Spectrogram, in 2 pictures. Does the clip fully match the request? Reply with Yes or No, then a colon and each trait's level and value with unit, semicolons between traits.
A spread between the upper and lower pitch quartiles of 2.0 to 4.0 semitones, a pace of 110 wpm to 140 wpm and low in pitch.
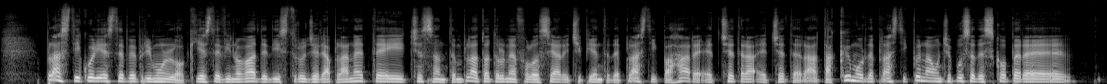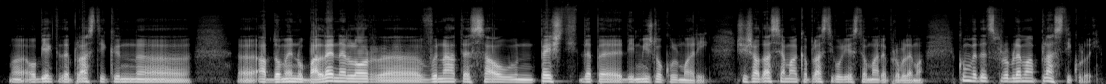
No: average, 3.3 semitones; average, 160 wpm; low, 130 Hz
